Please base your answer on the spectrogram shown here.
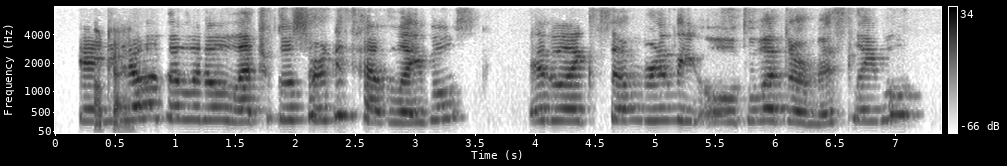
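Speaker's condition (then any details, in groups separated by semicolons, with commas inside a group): Cerebral palsy; speech not affected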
